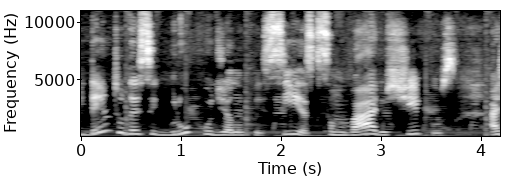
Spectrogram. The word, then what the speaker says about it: alopecia: é a pronúncia correta eu gosto de alopecia sem sem o acento né então alopecia essa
